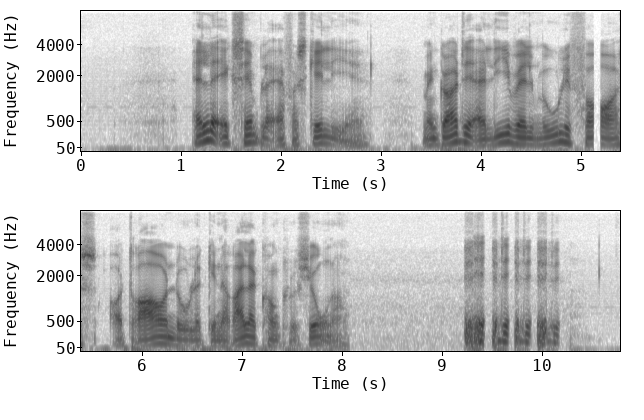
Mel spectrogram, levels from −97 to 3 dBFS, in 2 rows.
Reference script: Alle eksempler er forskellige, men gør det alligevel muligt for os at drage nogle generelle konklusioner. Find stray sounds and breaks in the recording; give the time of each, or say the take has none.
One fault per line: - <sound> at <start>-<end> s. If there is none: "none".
- dropout at 5.1-5.2 s
- laugh at 9.2-10.2 s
